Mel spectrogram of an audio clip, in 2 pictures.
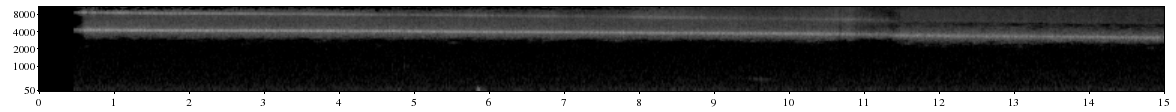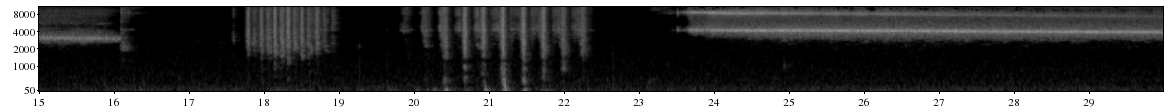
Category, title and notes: Sound effects > Objects / House appliances
Hourglass - Sand flow light
A decorative hourglass with sand flowing downwards. It is very small, only 20 seconds. * No background noise. * No reverb nor echo. * Clean sound, close range. Recorded with Iphone or Thomann micro t.bone SC 420.
clock, desert, effect, experimental, fantasy, fx, game-sound, hourglass, magic, magical, magician, oasis, persian, princeofpersia, reverse, rpg, sand, sands, sorcery, spell, tick-tock, tictac, time, waves, witch, wizard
